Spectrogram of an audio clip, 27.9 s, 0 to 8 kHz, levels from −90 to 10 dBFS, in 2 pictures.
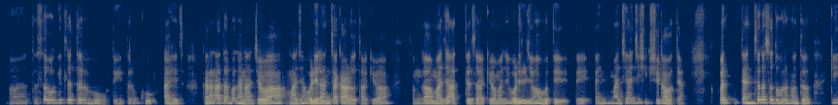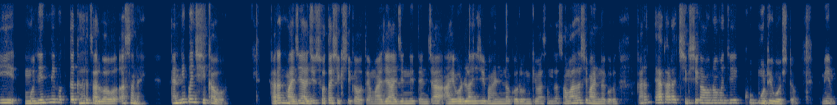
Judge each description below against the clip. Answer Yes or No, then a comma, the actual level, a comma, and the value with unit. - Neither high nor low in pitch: Yes, medium, 165 Hz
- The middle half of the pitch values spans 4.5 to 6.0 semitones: No, average, 3.4 semitones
